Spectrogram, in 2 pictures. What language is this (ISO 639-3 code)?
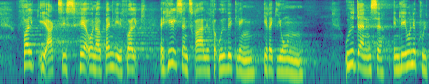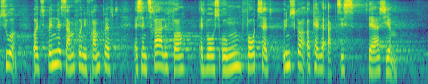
dan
